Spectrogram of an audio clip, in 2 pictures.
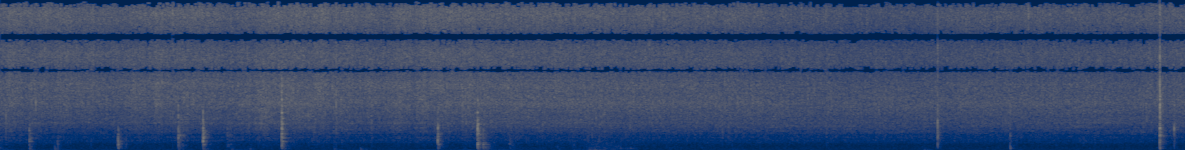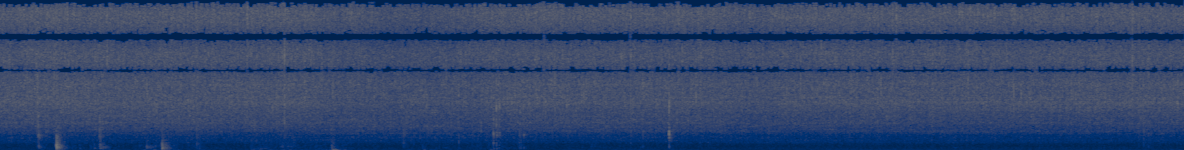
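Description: Thin slices of beef and minced garlic sizzling steadily in oil in a nonstick frying pan. Metal and wooden spoons clack against the pan as the meat is stirred and pulled apart, in a flurry of knocks near the start and another about halfway through.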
